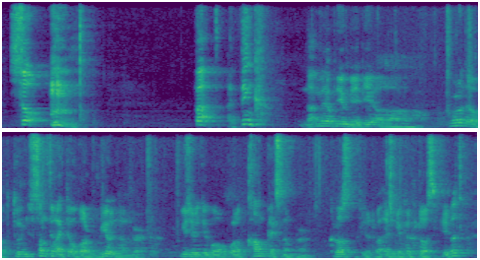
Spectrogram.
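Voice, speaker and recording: A man's voice: mid-range voice, warm tone, slight background noise. A man, a native Korean speaker, giving an informal academic seminar talk, chatty and repeating words as he writes on the board. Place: seminar room. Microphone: distant room mic. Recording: echoey room, far mic.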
